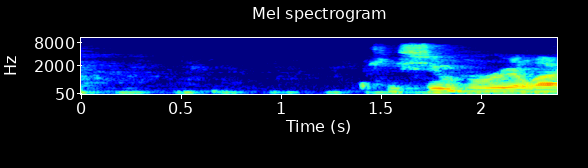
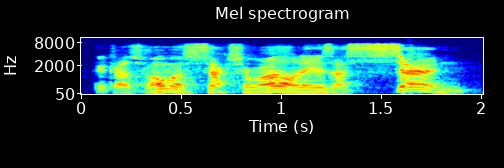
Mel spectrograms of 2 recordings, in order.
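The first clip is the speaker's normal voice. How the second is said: higher and louder, building to a shouted "damn it"; over-the-top sermon shout; mock outrage; 8 semitones higher, 7 dB louder than usual. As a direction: ham up a preachy outburst. Mock-outraged closing rant.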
